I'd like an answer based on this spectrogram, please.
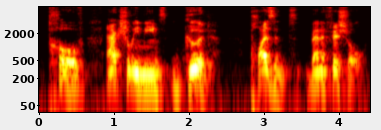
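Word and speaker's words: טוב: put that in with very and good good pronounced Tove actually means good pleasant beneficial and bounty what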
